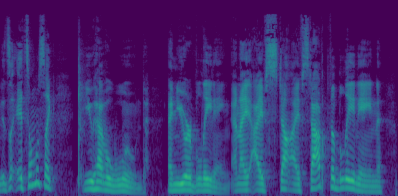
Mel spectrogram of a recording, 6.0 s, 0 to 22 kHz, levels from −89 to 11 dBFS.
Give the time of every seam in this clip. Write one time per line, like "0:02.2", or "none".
none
